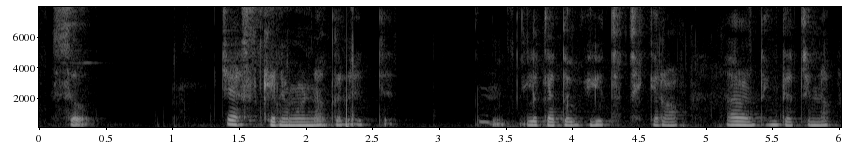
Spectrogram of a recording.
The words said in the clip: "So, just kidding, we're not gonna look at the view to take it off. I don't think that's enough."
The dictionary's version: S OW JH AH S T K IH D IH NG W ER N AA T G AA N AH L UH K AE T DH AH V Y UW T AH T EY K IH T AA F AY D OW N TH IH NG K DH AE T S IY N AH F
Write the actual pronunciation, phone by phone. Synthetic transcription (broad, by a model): S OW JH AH S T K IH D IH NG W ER N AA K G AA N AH L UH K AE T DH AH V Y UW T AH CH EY K IH T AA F AY D OW N T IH NG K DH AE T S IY N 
